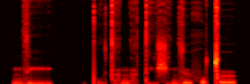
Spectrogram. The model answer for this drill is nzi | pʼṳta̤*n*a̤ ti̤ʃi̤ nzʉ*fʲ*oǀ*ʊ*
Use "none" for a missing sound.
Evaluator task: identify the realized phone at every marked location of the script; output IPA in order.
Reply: n, f, ɵ

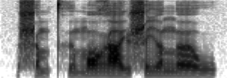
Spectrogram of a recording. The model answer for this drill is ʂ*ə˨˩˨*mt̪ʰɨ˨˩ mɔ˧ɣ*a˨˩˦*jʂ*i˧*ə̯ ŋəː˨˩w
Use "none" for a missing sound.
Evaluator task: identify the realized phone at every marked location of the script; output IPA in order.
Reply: ə˨˩˨, a˨˩˦, i˧

